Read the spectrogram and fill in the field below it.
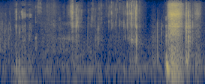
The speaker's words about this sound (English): Let's try the fries.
